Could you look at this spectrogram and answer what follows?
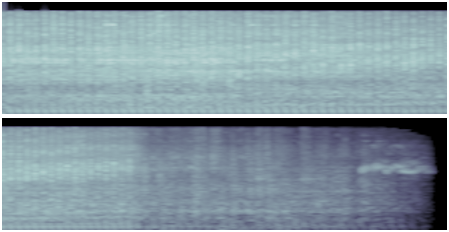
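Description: A go-kart's small single-cylinder gasoline engine running steadily as the kart drives away. It fades into the distance over the last two seconds, then cuts off abruptly.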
